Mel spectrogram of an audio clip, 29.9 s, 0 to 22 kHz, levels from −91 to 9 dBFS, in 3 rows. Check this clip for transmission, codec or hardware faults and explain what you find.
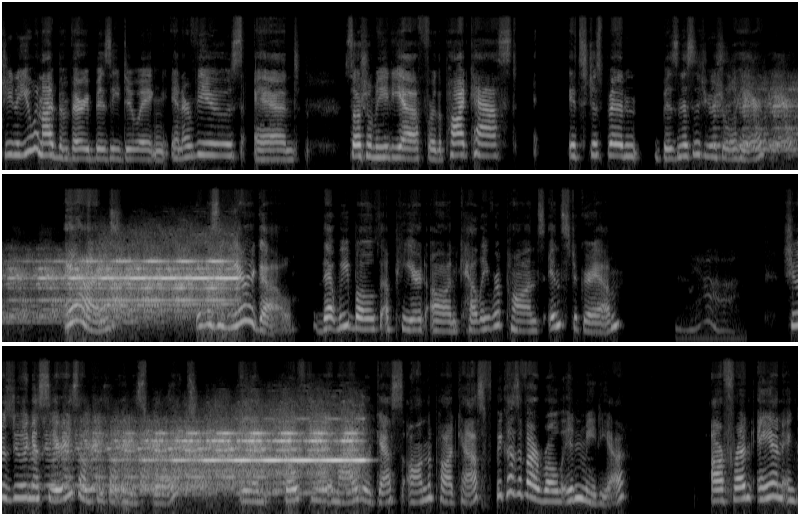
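Two bursts of feedback howl, 8.83 to 13.24 s and 19.86 to 24.79 s: a mic-to-speaker loop gaining each pass, ringing near 2 kHz then 1.5 kHz, pulsing roughly every 0.4 s, peaking about 10 and 13 dB above the speech.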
